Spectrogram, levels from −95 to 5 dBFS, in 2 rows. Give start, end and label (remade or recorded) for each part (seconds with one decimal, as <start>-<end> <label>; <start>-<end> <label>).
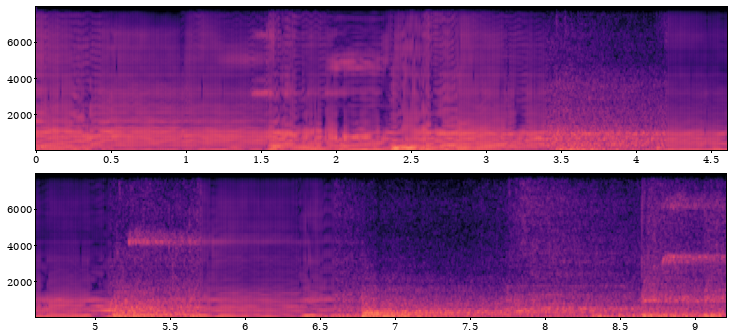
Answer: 0.0-3.4 remade; 3.4-4.2 recorded; 4.2-5.1 remade; 5.1-5.7 recorded; 5.7-6.6 remade; 6.6-9.2 recorded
